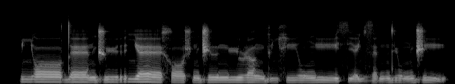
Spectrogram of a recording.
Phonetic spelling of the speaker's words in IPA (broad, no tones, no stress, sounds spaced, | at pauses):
ʎ ɔː d ɛː n d͡ʒ yː r ʎ ɛː x ɔː ʃ n d͡ʒ ɨː ŋ yː ɭ ʌ ŋ ɡ y ʎ x iː w ŋ iː sʲ ɛː ʎ z ɛ d n d y w n d͡ʒ i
